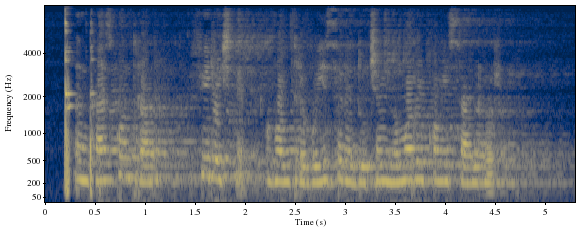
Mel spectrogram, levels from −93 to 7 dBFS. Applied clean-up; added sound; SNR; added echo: none; Chink, clink; 2 dB; reverberation time 2.1 s.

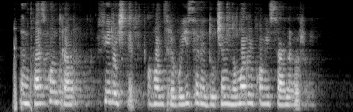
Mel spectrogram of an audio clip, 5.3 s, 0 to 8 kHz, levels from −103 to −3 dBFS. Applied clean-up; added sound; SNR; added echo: neural mask model DeepFilterNet 3.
